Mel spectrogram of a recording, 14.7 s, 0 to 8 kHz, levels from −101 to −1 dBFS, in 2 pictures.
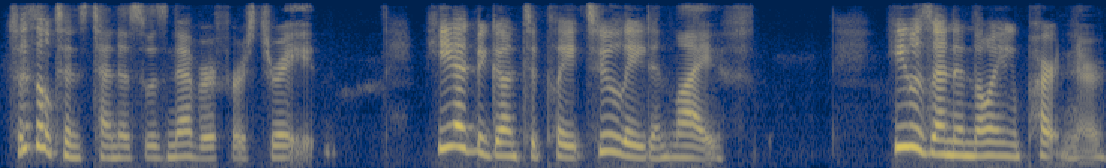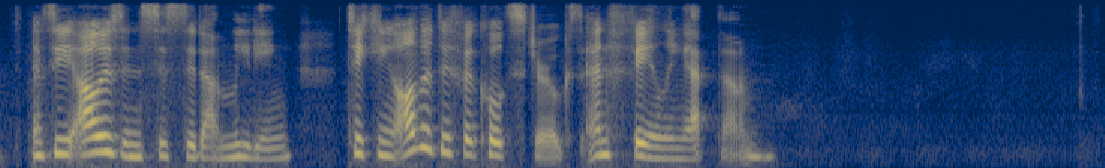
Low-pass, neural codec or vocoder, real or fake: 7.2 kHz; codec, 16 kHz, 0.8 kbps, ZipCodec; fake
